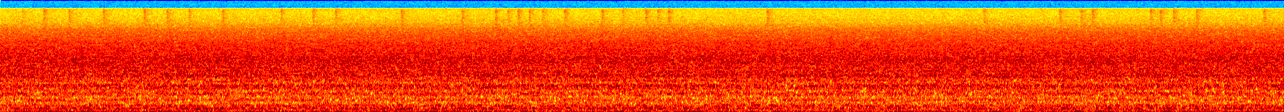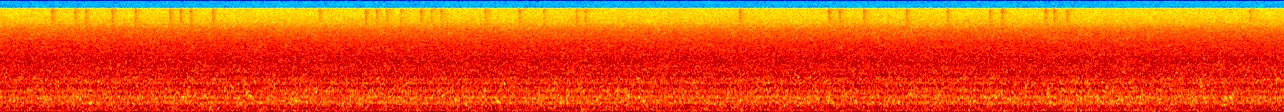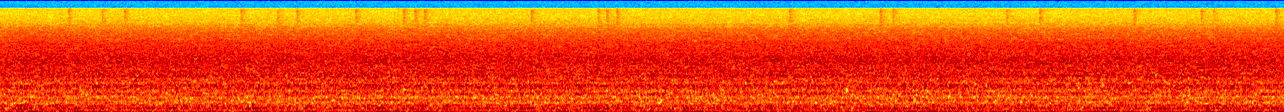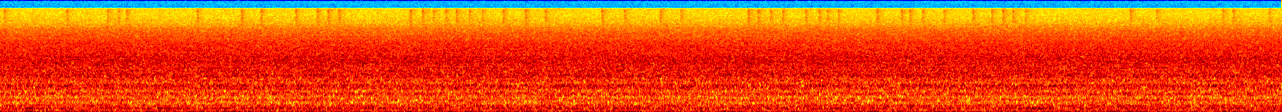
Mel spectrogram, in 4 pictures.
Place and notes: Arboretum Ln, North York, ON, Canada - HVAC in the CTASC Vault
Recorded in the storage vault of the Clara Thomas Archives and Special Collections in the basement of the Scott Library at York University. The only sound is the air ventilation system.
